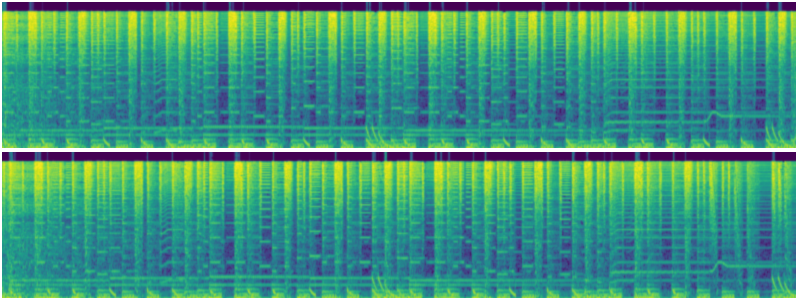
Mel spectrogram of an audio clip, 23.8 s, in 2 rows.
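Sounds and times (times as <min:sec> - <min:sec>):
8-bit game music: 0:00.0 - 0:23.8.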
